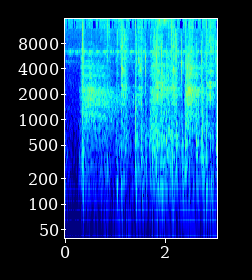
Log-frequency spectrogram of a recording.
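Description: Horse hooves clip-clop while it is ridden, giving a quick, steady run of many hollow knocking steps at a fairly even rhythm and moderate loudness, without talk.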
